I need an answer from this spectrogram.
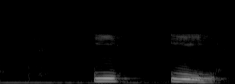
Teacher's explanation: And the second one actually takes a little longer, like a second beat.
